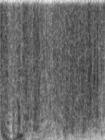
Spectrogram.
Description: bloop; CHASM

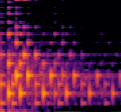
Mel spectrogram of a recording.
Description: chain

